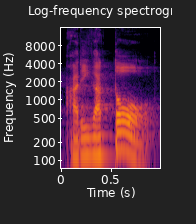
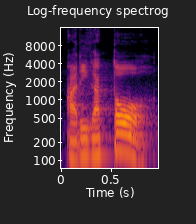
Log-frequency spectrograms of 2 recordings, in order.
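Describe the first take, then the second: Both takes have the same delivery.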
